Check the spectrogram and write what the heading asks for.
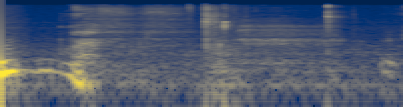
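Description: A few faint, short clicks about a second in, after a sentence trails off and a brief faint breath; otherwise near silence.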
